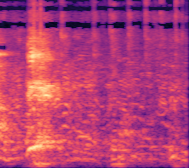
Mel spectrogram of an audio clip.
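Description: A woman speaking into a microphone over a PA system, with crowd chatter beneath.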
